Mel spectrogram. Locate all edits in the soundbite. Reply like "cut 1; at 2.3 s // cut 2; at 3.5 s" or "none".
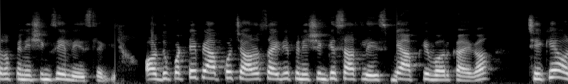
cut 1; at 1.2 s // cut 2; at 4.0 s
